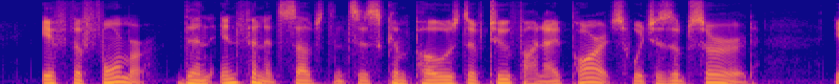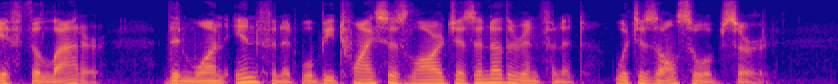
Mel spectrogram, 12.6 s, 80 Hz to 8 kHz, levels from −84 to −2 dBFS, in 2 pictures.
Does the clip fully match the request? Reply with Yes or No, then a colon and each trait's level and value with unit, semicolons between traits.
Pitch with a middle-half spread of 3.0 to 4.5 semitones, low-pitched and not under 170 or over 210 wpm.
No: average, 4.1 semitones; low, 115 Hz; average, 155 wpm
